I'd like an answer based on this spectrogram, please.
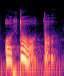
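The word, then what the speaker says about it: おとうと: He is ototo, and the o in that word is not honorific, it's coincidentally part of the word.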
